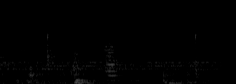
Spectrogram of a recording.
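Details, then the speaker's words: Stuart model steam engine run on steam from a rebuilt Stuart 504 boiler, running at half then quarter speed. A dull clunk about once a second comes from crankshaft side play, with the flywheel knocking against the front bearing. Flywheel knock from crankshaft end play. "the clunk that you can hear is just some side play on the crankshaft and it's the flywheel knocking against the front bearing"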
